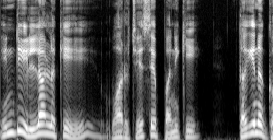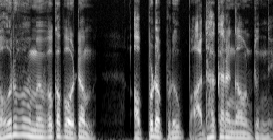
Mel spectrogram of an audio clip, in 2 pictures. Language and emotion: Telugu, sad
